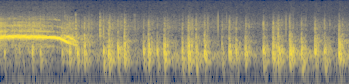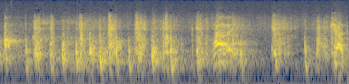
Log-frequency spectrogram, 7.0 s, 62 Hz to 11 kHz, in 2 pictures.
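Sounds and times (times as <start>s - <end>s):
high cry: 0.0s - 0.9s
horse hooves galloping in a race and stumbling over a bar at a corral gate: 0.0s - 6.9s.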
